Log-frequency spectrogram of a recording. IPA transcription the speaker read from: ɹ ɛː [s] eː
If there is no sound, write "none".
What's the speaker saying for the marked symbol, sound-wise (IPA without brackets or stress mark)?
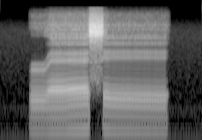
s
